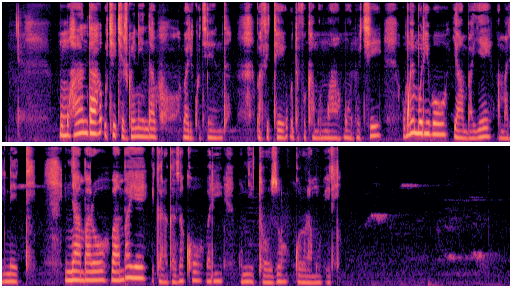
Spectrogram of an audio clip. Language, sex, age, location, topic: Kinyarwanda, female, 25-35, Kigali, health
